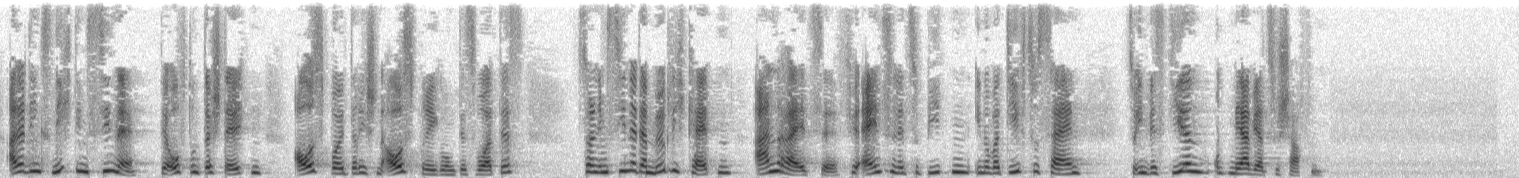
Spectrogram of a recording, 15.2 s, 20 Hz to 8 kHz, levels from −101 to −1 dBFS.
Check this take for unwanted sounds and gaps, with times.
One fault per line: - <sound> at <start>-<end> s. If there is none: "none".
none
